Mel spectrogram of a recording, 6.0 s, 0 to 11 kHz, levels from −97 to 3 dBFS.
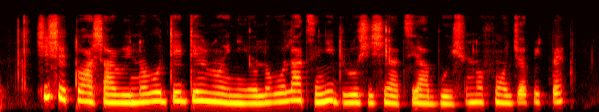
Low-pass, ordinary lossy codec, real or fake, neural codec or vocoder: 7.2 kHz; none; real; none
